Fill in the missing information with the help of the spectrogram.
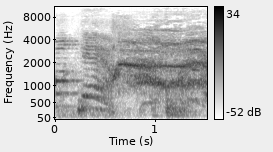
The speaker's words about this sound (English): Okay. Can anybody hear that scream? Give me a one if you heard it.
